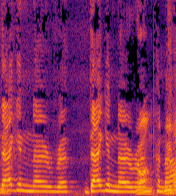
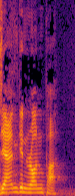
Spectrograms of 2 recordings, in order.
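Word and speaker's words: Danganronpa: Dangen Runpa. – That's... Yep, I'll take that.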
